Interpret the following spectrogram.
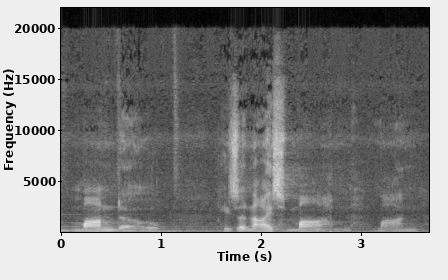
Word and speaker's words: Mando: name is Mondo sence kind of spelled like Mando but Mondo he's a nice man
